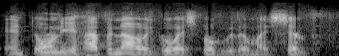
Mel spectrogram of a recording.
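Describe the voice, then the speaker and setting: An actor playing a suave, wry French police inspector with a French accent in 1940s radio drama style. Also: male voice, medium pitch, quick pace, slight background noise, close to an everyday voice. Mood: stern, accusing. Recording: muffled 1940s radio recording.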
